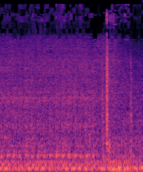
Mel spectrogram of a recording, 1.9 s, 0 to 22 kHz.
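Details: 2008 Jeep Wrangler 3.8L starter cranking long before starting, misfires and crank sensor codes; crank sensor pigtail wires on the passenger-side bell housing found split and exposed, connector repaired.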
